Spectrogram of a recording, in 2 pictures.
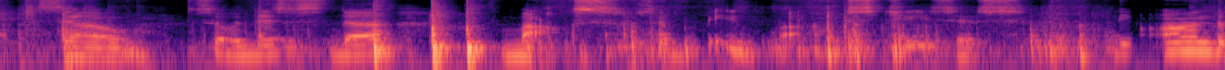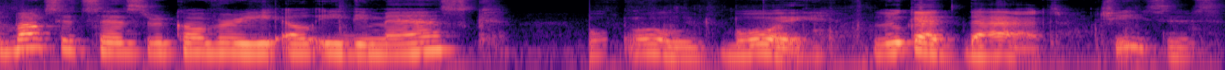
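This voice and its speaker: A woman's fairly low voice at a very slow pace, with lively intonation, over noticeable background noise. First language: Tagalog. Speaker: beauty vlogger. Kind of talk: product unboxing review. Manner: animated.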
